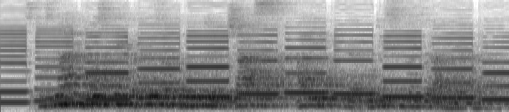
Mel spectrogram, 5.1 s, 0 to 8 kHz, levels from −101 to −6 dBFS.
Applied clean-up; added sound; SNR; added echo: none; Wind instrument, woodwind instrument; 2 dB; reverberation time 2.2 s.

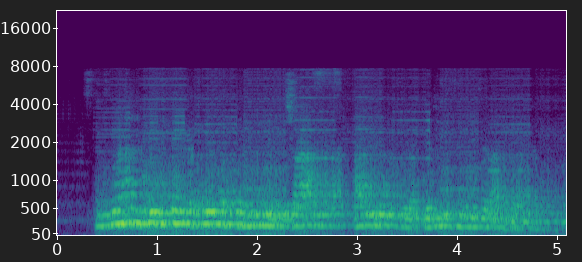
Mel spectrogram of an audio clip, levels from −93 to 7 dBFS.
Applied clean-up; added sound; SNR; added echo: neural separator model SepFormer DNS4.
